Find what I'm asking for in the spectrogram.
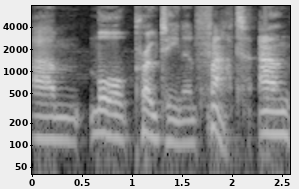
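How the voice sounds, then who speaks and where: A man speaks in a British accent. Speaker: online church show host. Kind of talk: casual chat. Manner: halting.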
